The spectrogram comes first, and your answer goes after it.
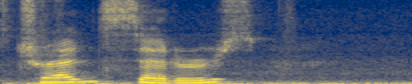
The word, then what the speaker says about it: Trendsetters: you want to call it Trensetters, not senders, not Trensetters. And I accidentally even call it transgenders a couple times, because it's just that word that seems like you can confuse easily or just say it wrong.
